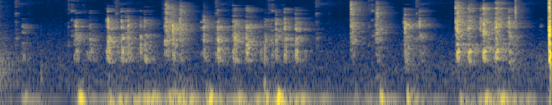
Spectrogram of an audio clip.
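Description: Quick, fairly close clicking of a computer keyboard as a train station name is entered while playing Factorio, with irregular bursts of keystrokes and short pauses and no talking.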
